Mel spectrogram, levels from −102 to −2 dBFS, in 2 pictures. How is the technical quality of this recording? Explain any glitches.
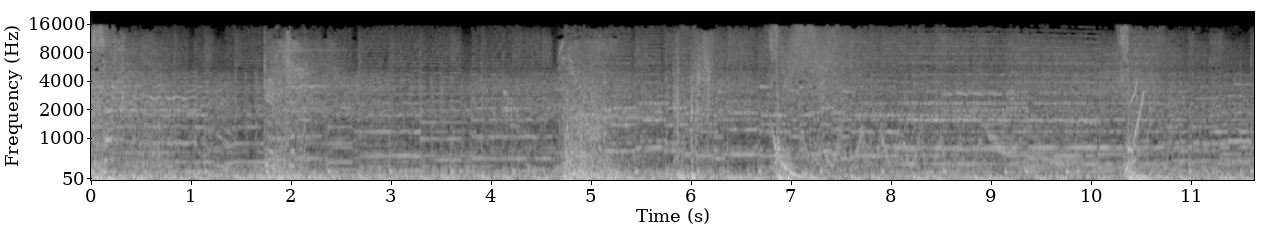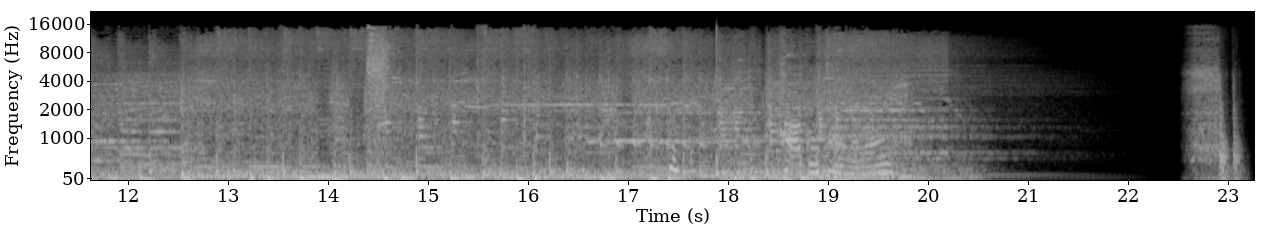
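Two glitches stand out, both bit error spikes: isolated ticks at 8.14 s and 17.88 s. A flipped bit in a stored or transmitted sample makes its value jump by a power of two and return immediately. The first tick peaks at about -18 dBFS; the second is louder, at about -6 dBFS, and its sound fits an error spanning two adjacent samples. Unlike a buffer dropout or edit click, there's no gap, and the ticks bear no relation to the surrounding audio.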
